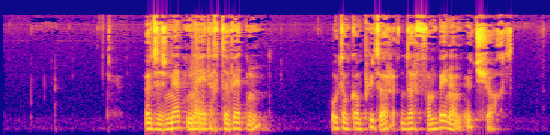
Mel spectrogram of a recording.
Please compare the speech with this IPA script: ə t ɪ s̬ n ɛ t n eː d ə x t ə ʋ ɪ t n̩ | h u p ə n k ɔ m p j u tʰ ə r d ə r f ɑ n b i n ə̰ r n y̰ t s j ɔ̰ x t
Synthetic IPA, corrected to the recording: ə t ɪ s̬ n ɛ t n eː d ə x t ə ʋ ɪ t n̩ | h u t ə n k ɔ m p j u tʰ ə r d ə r f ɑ n b ɪ n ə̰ n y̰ t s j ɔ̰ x t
